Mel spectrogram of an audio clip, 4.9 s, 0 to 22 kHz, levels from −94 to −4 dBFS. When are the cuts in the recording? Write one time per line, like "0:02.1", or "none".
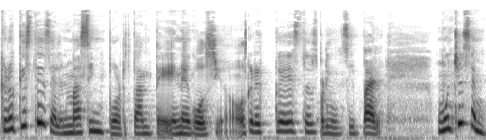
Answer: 0:01.8
0:02.5
0:03.2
